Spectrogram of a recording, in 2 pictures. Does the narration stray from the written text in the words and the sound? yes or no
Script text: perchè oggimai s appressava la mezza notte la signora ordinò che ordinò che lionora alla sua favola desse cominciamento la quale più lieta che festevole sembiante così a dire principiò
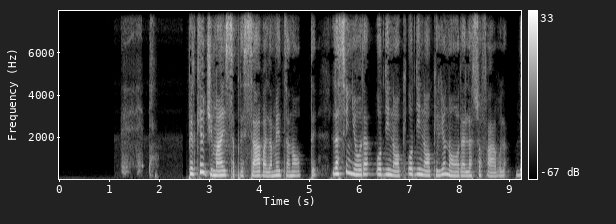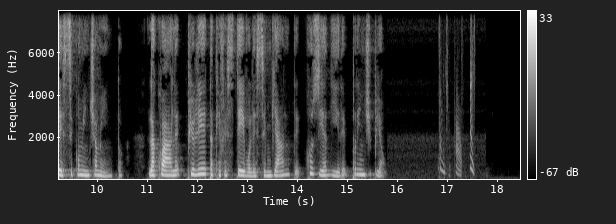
yes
